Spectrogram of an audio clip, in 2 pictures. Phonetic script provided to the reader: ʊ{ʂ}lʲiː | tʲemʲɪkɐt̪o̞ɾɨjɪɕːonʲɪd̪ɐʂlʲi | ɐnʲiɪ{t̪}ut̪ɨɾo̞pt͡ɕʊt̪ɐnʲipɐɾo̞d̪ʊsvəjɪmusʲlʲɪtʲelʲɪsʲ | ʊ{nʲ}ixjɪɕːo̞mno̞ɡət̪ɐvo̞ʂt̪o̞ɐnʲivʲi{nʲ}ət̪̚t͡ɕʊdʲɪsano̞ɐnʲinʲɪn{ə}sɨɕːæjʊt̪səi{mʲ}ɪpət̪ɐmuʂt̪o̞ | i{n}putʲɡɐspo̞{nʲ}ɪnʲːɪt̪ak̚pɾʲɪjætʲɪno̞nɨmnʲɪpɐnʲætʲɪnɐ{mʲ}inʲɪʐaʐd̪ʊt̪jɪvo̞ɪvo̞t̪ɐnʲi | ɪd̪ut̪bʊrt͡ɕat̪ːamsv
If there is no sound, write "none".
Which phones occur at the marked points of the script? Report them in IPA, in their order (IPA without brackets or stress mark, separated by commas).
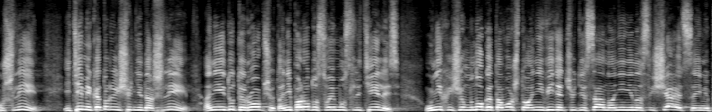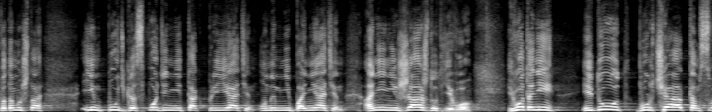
ʂ, d̪, nʲ, dʲ, ə, mʲ, m, dʲ, nʲ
